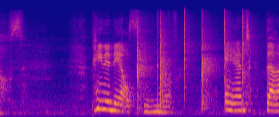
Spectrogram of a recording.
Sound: hands clapping

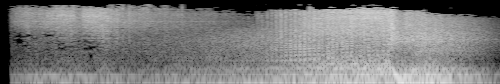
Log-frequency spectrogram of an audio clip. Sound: digital electrical vibrations

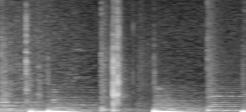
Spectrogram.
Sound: neck Snaps

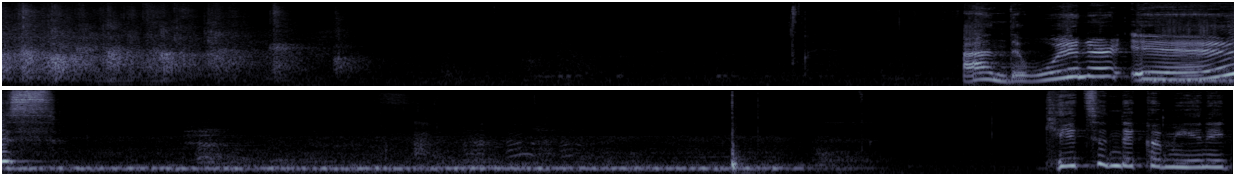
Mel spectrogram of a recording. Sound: applause

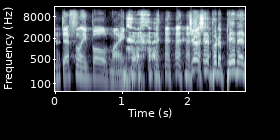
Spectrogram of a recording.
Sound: laugh

